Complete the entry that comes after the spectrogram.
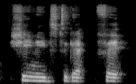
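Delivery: ordinary talk, nothing marked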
